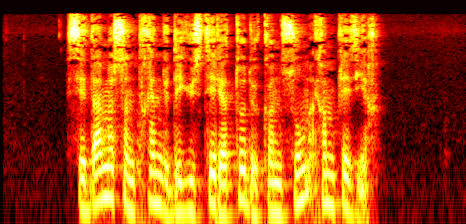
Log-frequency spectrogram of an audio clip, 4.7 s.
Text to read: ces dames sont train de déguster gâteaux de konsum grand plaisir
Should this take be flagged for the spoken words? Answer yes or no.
no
